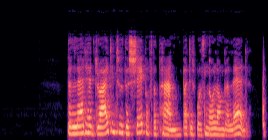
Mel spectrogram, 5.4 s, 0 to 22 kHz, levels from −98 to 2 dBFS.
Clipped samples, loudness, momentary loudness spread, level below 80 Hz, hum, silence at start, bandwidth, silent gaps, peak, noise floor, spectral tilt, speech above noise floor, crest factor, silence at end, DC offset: under 0.1%; -16 LUFS; 9 LU; -60 dBFS; none; 1.35 s; 8 kHz; none; 0 dBFS; -87 dBFS; -4.5 dB/octave; 71 dB; 16 dB; 0.05 s; under 0.1%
